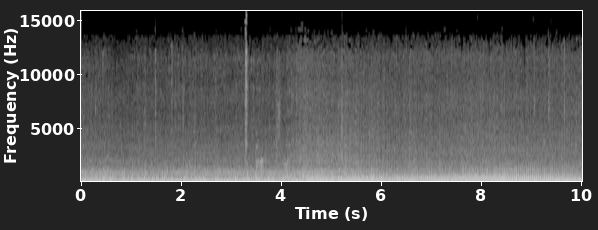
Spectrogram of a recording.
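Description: Single-engine light aircraft's piston engine and propeller heard from inside the cockpit, running steadily, then speeding up to a higher pitch about halfway through as power is brought up on the runway.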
